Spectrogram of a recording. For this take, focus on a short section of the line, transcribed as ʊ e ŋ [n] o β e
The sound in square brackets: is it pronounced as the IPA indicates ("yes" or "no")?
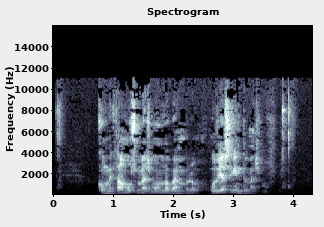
yes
